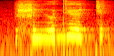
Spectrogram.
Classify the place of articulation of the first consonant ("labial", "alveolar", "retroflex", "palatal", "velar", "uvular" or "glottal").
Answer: retroflex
